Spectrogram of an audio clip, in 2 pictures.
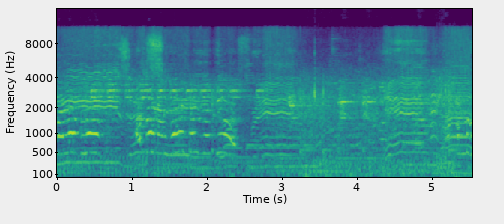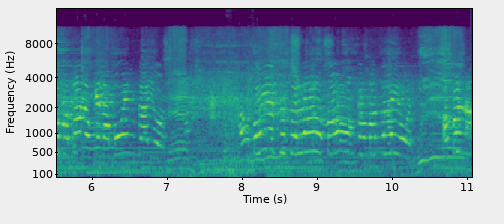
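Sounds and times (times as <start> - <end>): person talking loudly: 0.0 - 2.6, 4.4 - 7.4, 8.0 - 11.0
low street noise: 0.0 - 11.0.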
